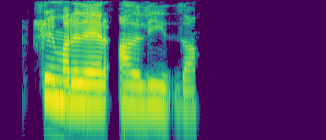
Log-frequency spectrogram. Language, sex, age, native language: Icelandic, female, 9, Icelandic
